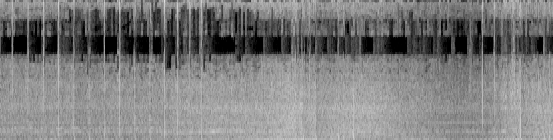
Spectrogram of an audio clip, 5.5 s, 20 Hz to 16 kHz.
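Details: Hyster forklift with Vortec V6 running rough: uneven stumbling beat with sharp irregular clicks from a shorting spark plug wire causing a misfire.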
